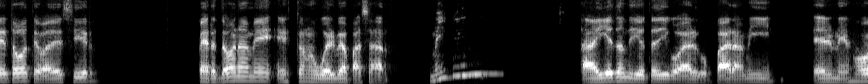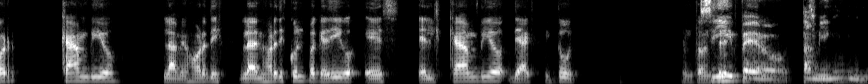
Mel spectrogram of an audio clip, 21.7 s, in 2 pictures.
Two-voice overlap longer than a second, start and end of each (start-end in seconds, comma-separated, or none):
none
